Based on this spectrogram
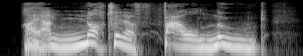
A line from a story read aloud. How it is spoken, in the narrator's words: Harding snarled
